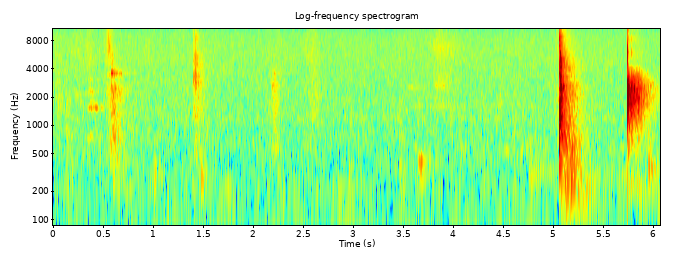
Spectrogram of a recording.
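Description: Three-cushion carom billiards shot: two sharp clicks of cue and balls about 0.7 s apart near the end, with a few faint taps before.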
